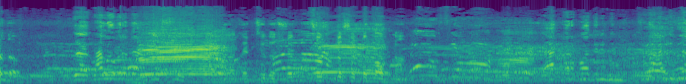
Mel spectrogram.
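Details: Cattle at a market in Comilla where a farmer buys small bulls and heifer calves, Sahiwal bull calves mentioned: drawn-out harmonic moos swell near the start and again midway, over steady human chatter and talking.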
